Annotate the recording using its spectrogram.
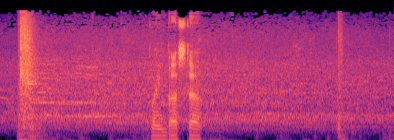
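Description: A body slams onto a mat with a heavy thud.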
